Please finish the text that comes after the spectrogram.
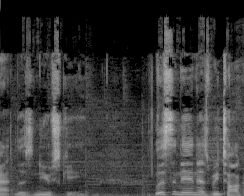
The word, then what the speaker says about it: Lesniewski: with everybody we are here with lesniewski am I pronouncing your last name correctly sir yes awesome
